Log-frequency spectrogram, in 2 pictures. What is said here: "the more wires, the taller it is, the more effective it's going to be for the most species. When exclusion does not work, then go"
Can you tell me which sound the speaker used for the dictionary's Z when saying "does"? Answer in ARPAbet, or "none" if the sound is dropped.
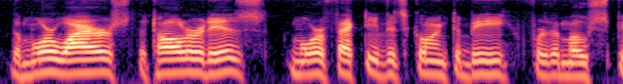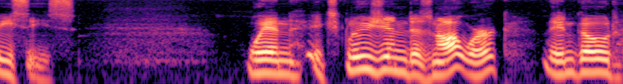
Z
